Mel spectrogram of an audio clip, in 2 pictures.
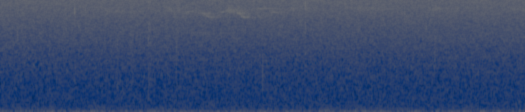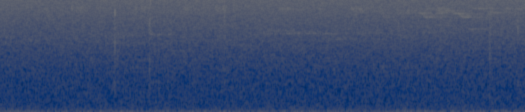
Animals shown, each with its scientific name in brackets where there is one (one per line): Winter Wren (Troglodytes hiemalis)
Black-and-white Warbler (Mniotilta varia)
